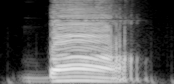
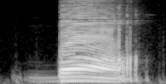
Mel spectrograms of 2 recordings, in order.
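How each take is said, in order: The two takes are said the same way.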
